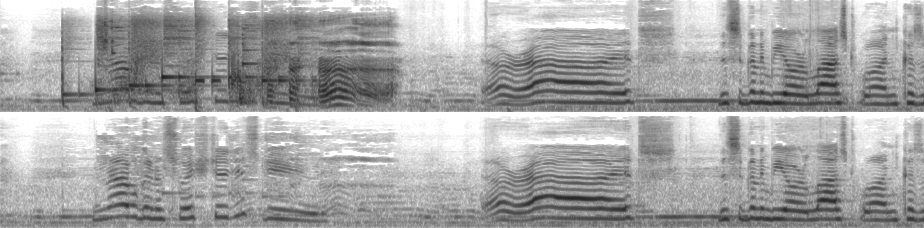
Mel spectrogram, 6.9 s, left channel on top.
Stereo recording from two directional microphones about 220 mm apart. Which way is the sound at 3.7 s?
Centre (ahead or behind).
